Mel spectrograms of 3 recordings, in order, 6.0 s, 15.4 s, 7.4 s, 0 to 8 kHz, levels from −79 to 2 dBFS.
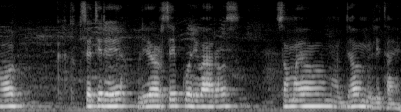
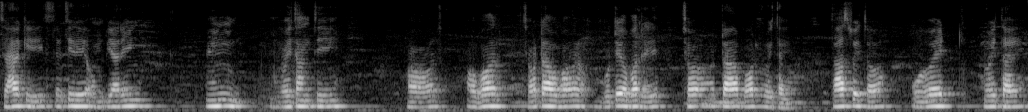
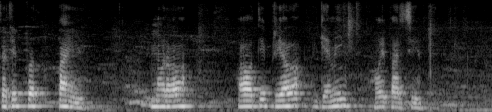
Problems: constant background noise, continuous background conversations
